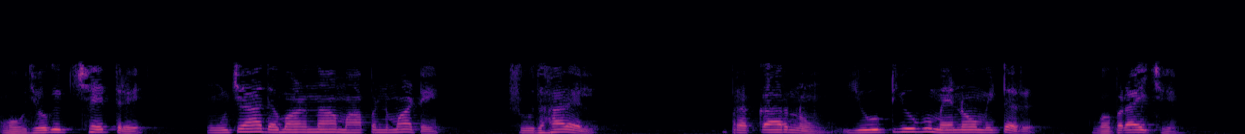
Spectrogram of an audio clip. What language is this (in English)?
Gujarati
